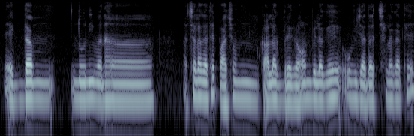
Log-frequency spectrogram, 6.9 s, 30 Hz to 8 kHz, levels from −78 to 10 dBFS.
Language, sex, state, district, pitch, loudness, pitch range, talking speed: Chhattisgarhi, male, Chhattisgarh, Rajnandgaon, 135 Hz, -22 LUFS, 130-140 Hz, 190 wpm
